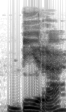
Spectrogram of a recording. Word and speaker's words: μπύρα: Pino bira here, nasal plus voiceless stop for the b here, voiced stop.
